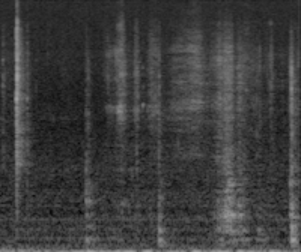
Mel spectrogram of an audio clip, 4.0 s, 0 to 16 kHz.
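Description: An RTX 3080 graphics card's cooler being wiggled back and forth and pulled off its circuit board. Sharp clicks come about a second apart, with a scraping rub about three seconds in.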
